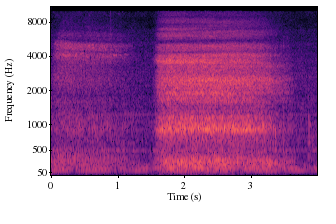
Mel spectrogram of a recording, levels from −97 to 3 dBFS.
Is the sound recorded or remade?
recorded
